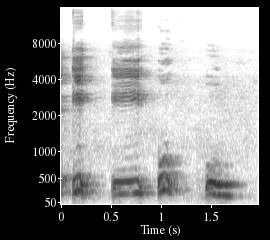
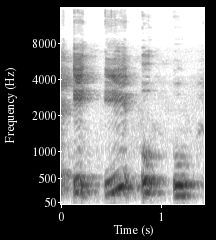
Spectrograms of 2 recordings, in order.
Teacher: जब जीभा बहुत ऊपर उठती है तो मुख विवर का मार्ग संकरा हो जाता है। इस स्थिति को समृद्ध कहते हैं।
